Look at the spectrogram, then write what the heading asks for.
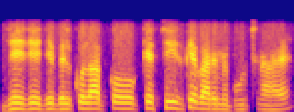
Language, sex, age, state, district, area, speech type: Urdu, male, 45-60, Delhi, South Delhi, urban, conversation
